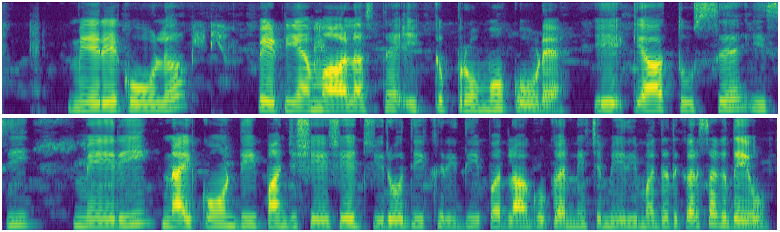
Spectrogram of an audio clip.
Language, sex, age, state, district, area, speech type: Dogri, female, 18-30, Jammu and Kashmir, Kathua, rural, read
